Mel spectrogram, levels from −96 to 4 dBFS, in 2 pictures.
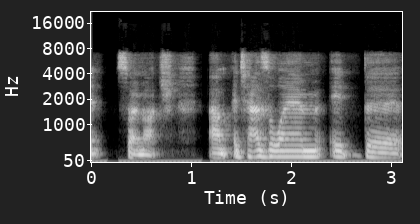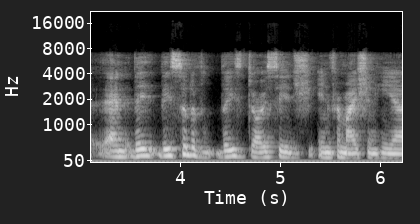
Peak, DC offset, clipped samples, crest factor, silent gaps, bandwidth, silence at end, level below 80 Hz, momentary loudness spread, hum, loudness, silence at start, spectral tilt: -2 dBFS; under 0.1%; under 0.1%; 14 dB; none; 7.8 kHz; 0 s; -44 dBFS; 7 LU; none; -17 LUFS; 0 s; -4 dB/octave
